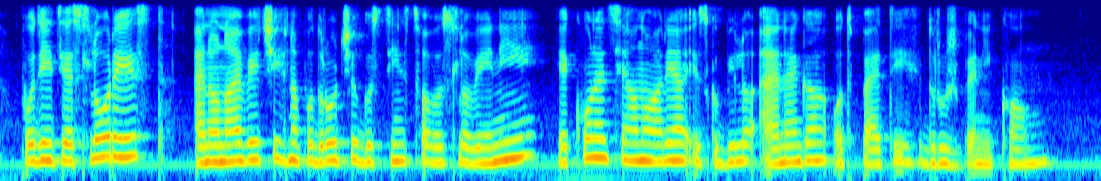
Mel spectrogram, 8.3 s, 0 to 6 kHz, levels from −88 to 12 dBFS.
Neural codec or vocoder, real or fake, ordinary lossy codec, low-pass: none; real; none; 5.4 kHz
